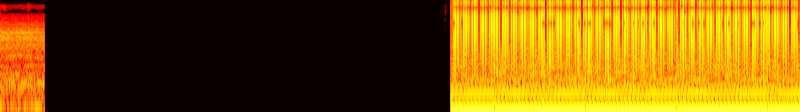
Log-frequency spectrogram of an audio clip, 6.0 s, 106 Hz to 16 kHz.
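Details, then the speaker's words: Rode XCM50 USB microphone plugged into a computer USB port gives a loud, steady low buzz and hum with faint regular clicks. Wiggling the USB-C port makes the front light flash, showing a loose connection. The fault was a damaged USB-C socket, with a possible short on the mic connector audio wire. "So, it's definitely not happy. Don't know if it's a switch mode power supply or something feeding back"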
